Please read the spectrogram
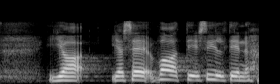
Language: Finnish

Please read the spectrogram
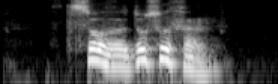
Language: Kabyle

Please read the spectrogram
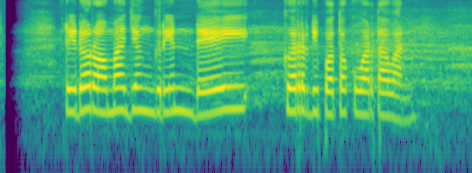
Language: Sundanese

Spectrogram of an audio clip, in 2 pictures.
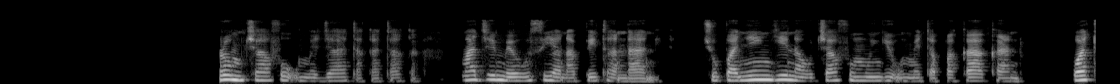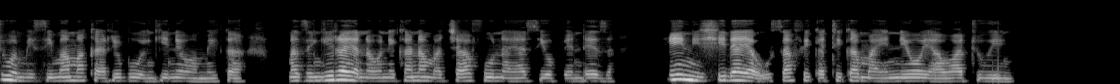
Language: Swahili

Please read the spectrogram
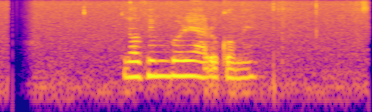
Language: Bangla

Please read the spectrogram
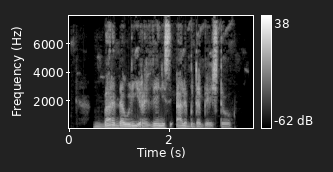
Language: Esperanto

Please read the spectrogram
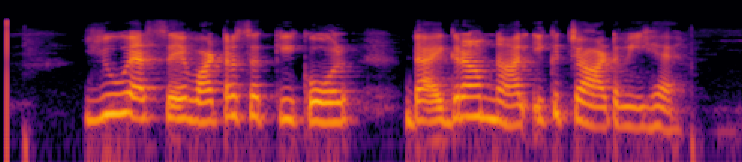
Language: Punjabi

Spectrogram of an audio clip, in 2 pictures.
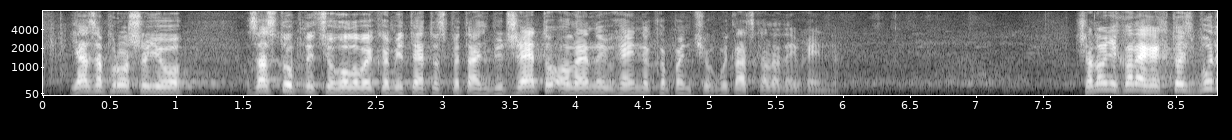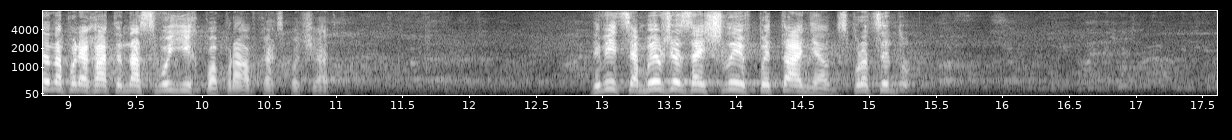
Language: Ukrainian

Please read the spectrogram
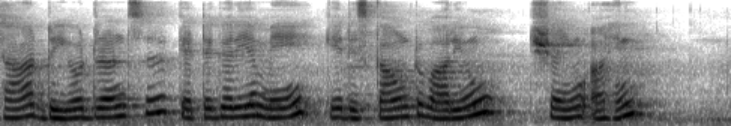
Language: Sindhi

